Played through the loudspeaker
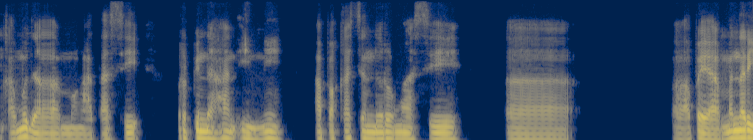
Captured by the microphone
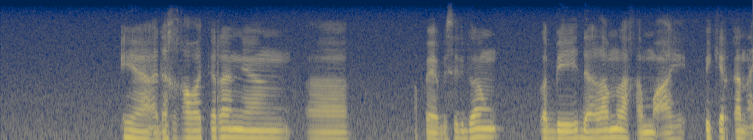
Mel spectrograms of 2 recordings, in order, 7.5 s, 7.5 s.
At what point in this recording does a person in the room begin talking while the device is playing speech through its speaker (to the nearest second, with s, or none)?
1 s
